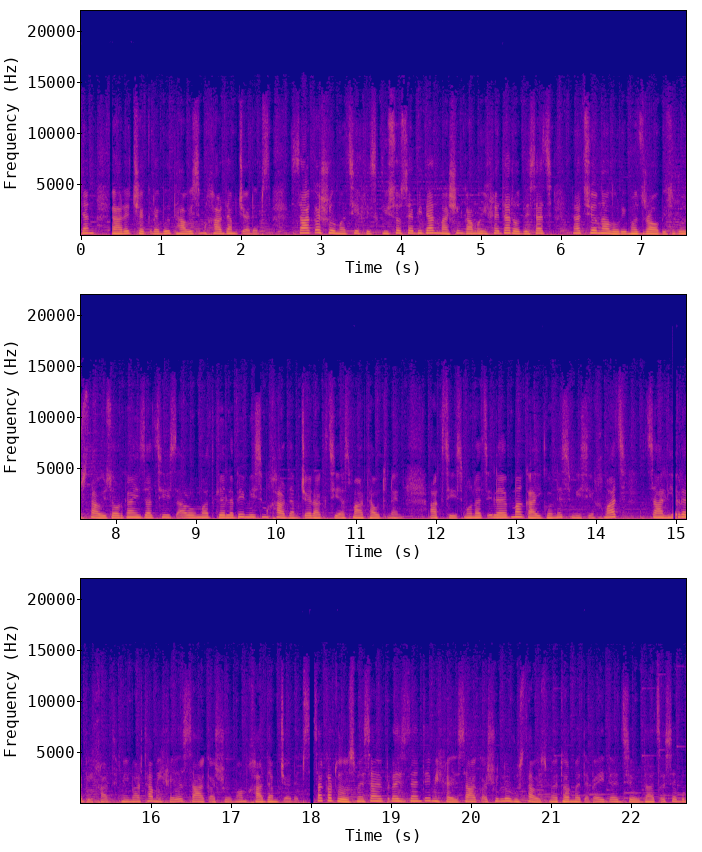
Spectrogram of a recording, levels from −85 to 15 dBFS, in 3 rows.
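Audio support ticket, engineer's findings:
Damaged data in a compressed stream: short glitches at 0.36–0.41 s, 14.97–15.02 s, 17.98–18.05 s. Decoder misreads corrupt frames, resyncs on next header.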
